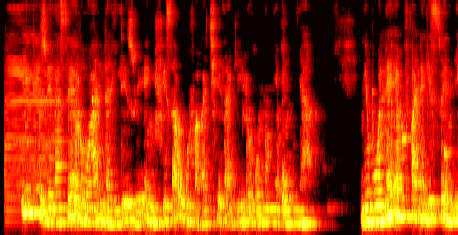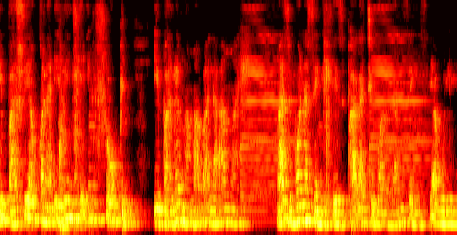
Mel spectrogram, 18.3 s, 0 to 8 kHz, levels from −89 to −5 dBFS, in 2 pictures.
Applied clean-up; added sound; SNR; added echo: none; Plucked string instrument; 17 dB; reverberation time 0.6 s.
